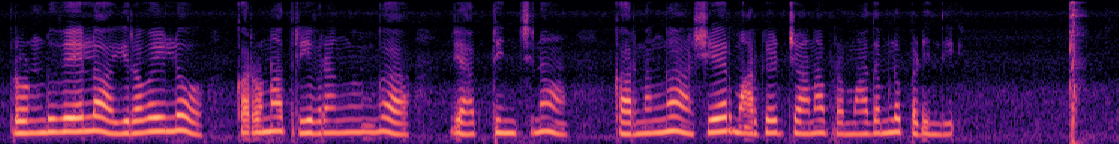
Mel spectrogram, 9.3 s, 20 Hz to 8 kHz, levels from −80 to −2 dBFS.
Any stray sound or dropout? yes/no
yes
